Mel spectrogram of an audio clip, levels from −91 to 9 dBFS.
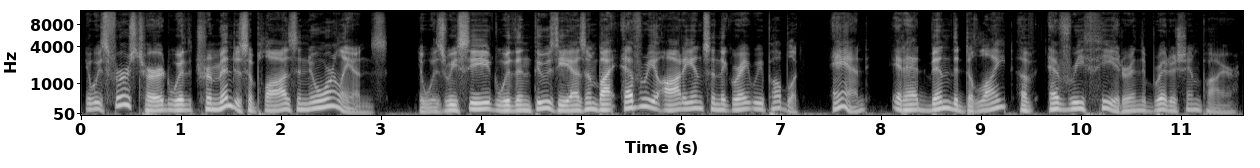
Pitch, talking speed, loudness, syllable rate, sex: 135 Hz, 180 wpm, -18 LUFS, 5.4 syllables/s, male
